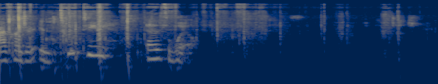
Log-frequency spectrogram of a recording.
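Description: A paper envelope rustles softly as it is handled.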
